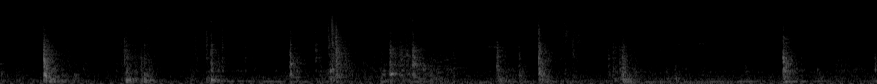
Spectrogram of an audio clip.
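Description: Scattered clicks, knocks and rustles of cables and equipment being handled, with the sharpest knock about half a second in.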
